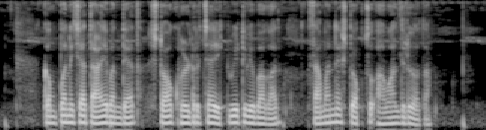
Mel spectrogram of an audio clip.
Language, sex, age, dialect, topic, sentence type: Marathi, male, 18-24, Southern Konkan, banking, statement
